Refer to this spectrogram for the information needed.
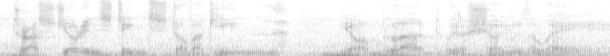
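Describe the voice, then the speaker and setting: Loud background noise surrounds a put-on character voice that speaks at a very slow pace. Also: man. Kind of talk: solemn epic fantasy. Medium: video game. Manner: slow, measured, mixes in dragon words.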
